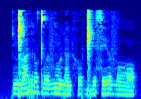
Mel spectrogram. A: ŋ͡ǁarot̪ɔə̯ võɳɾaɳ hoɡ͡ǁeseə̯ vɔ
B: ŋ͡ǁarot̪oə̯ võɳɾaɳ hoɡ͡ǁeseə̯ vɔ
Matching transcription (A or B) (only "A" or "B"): B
